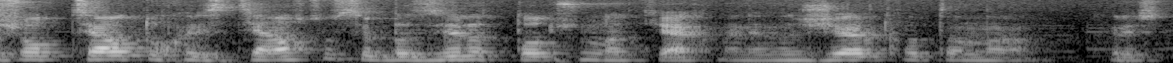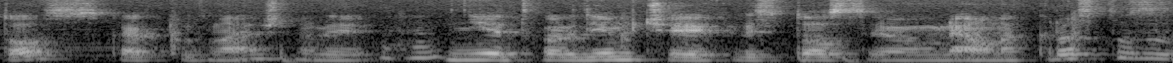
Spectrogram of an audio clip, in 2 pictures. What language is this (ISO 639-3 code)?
bul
